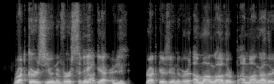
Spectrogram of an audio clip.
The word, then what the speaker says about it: Rutgers: I don't know if I pronounced that correctly. Rutgers University. Rutgers.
